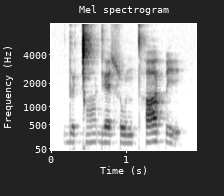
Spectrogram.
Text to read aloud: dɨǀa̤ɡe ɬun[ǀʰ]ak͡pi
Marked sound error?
yes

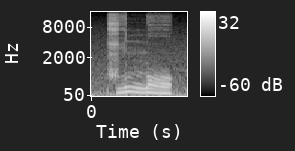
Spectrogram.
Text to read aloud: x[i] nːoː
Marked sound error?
no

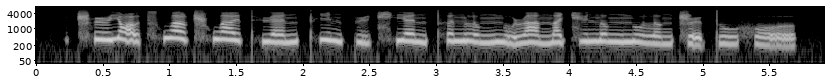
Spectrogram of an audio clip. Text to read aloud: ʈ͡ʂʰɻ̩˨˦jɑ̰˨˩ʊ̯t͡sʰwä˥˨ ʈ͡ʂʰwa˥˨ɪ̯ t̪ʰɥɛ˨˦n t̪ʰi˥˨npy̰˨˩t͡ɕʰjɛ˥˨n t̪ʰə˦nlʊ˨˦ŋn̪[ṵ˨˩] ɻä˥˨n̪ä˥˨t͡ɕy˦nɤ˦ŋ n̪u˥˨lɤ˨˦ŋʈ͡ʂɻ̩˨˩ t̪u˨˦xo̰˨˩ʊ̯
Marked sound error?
no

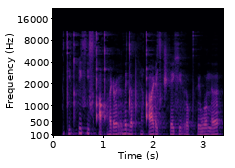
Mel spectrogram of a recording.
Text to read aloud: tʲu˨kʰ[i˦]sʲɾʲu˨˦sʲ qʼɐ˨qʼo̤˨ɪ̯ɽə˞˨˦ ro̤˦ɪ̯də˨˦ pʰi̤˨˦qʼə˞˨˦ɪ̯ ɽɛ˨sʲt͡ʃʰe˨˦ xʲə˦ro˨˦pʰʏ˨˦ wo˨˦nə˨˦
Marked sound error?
no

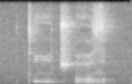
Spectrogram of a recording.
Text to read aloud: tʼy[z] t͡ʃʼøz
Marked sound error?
yes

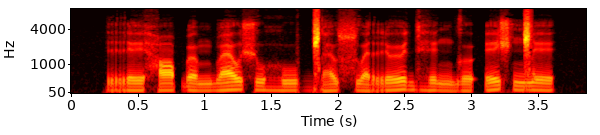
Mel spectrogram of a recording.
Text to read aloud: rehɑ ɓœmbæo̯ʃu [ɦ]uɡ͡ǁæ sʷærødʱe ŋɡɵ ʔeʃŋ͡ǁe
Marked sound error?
no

